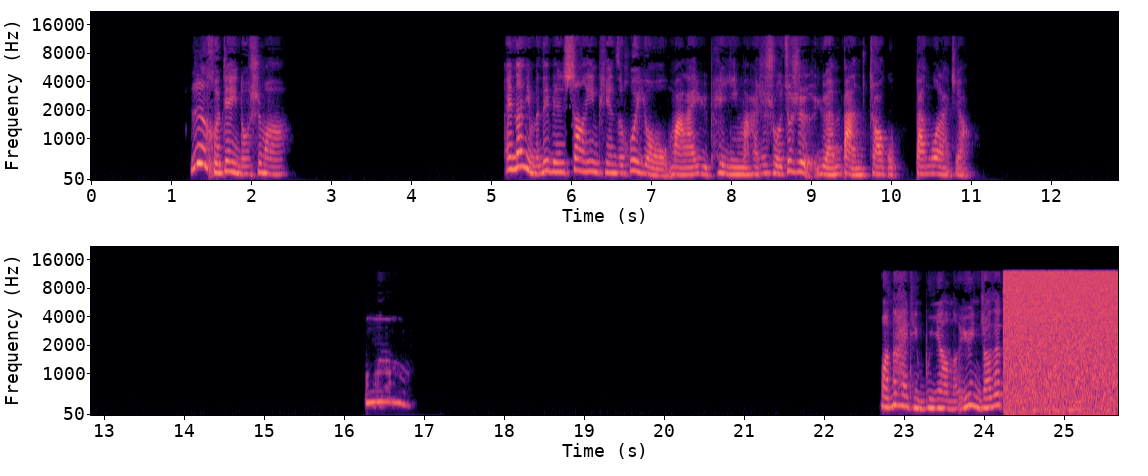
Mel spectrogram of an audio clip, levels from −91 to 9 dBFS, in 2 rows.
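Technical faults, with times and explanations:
24.24 to 25.68 s, wrong sample width: the final stretch of speech turns into loud broadband noise, with the original only faintly audible beneath it, slowed to 0.75 times speed and lower in pitch. This fits 32-bit samples being read as packed 24-bit ones, so many values combine bytes from neighbouring samples. On a waveform the section jumps in level and looks dense and jagged. A spectrogram shows a bright noise wash over every frequency, with faint speech harmonics compressed downward.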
